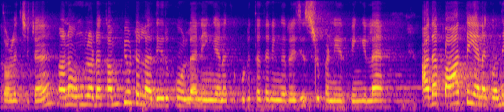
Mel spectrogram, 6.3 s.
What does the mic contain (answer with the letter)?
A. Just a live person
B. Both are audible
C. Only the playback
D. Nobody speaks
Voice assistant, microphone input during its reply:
C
